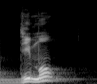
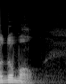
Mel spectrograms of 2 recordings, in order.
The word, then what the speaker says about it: Dumont: A família Dimon. olha, olha a pronúncia é Dimon. a gente fala Dumont, ficou Dumont. Mas a família Dimon já mostra que é de origem francesa.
